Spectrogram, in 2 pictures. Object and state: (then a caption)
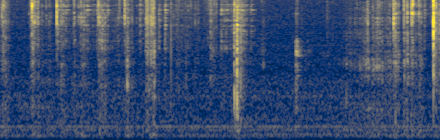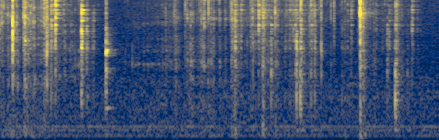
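Bar soap being carved. A utility blade scrapes the painted galaxy coating off a solid oval bar soap and carves into the cream soap beneath. The result is a quick series of short, crisp, bright scratches and clicks that die away almost instantly, over a faint steady low hum.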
